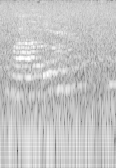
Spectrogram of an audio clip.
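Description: A sad cat gives a soft, drawn-out meow, fairly faint and close in a quiet room, followed by a brief sharp higher sound at the very end.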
